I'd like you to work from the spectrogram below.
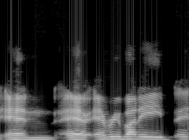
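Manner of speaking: ordinary talk, nothing marked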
